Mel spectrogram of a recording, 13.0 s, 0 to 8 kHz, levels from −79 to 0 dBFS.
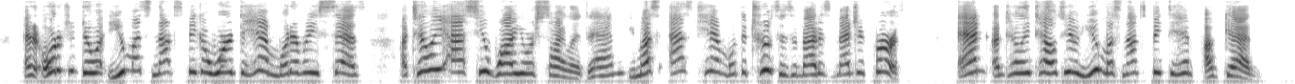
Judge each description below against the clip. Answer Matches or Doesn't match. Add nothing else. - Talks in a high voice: Matches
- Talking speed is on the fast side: Matches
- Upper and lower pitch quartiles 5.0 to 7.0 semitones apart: Doesn't match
